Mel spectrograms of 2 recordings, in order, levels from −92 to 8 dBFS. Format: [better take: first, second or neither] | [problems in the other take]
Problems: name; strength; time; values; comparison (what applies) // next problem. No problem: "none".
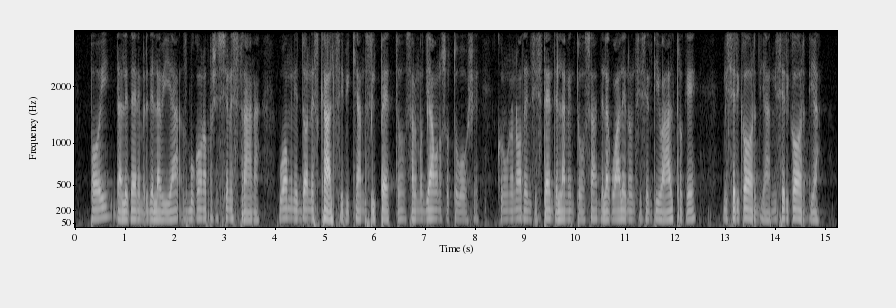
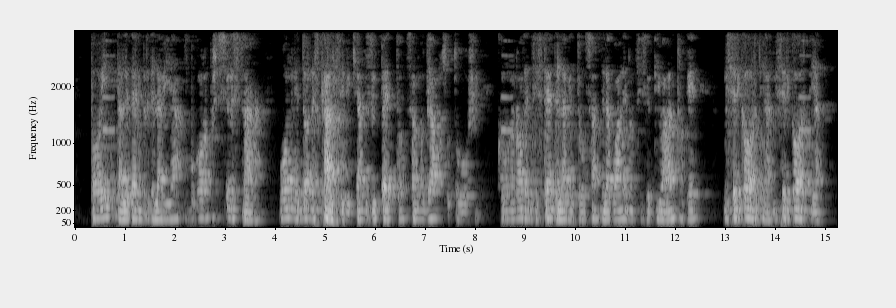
first | noise reduction (classical method WPE with log-MMSE)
